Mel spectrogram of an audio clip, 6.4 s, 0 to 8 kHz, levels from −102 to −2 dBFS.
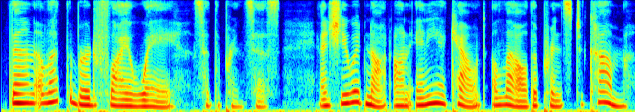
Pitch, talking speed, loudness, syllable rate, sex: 195 Hz, 200 wpm, -18 LUFS, 4.9 syllables/s, female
